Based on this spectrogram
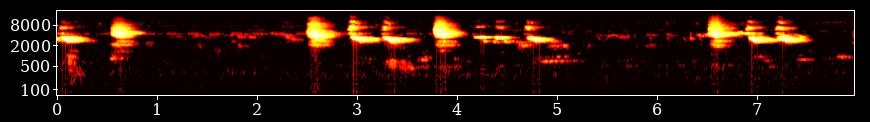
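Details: Black drongo (Dicrurus macrocercus) singing harsh chattering notes interleaved with clear downslurred whistles in irregular groups, with a gap of about two seconds mid-sequence, over a soft low background hum.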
